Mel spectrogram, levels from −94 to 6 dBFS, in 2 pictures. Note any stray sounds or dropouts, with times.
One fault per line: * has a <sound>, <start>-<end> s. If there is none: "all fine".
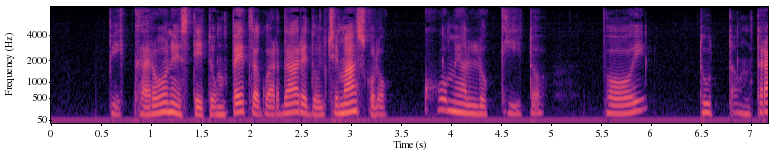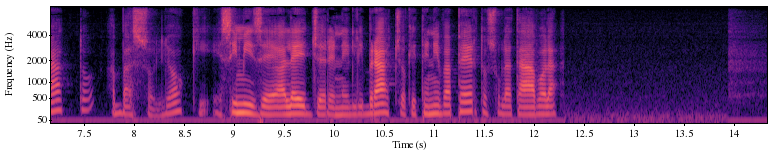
all fine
